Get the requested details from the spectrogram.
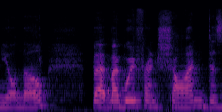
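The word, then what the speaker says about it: Shaughn: It's Sean, but it's spelled different and nobody really knows how to spell it. So she wrote Hannah and him because his name is spelled S-H-A-U-G-H-N, which is not the normal way of spelling Sean.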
